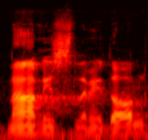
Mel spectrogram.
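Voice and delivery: usual speaking voice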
